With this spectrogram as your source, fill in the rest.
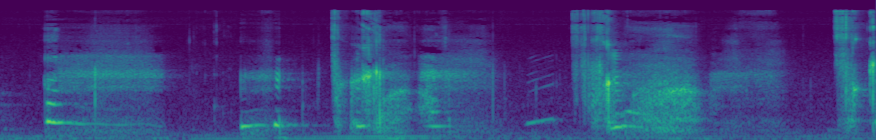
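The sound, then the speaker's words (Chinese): Heavy, breathy panting in repeated ragged bursts, some gasps voiced and whimpering, continuing steadily with short pauses between breaths. “这样呢，看你这不停喘气的样子，有点让我更想欺负你了呢。”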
